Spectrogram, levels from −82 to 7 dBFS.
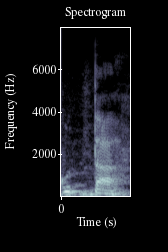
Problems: constant background noise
